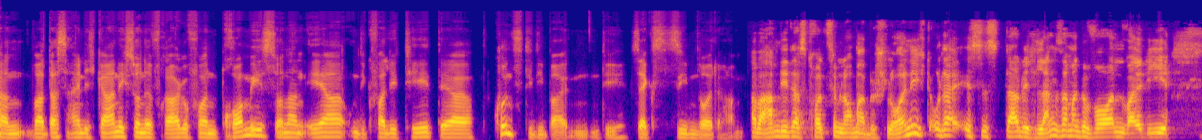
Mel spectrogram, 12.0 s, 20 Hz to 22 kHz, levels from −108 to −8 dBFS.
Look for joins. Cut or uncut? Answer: cut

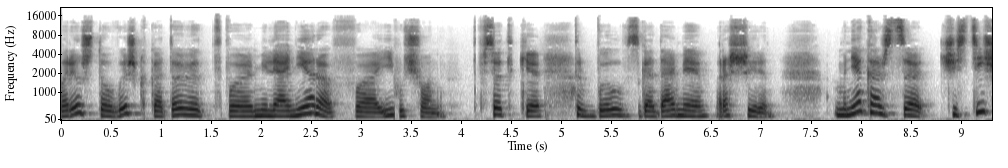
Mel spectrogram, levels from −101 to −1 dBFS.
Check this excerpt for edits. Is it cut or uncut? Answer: cut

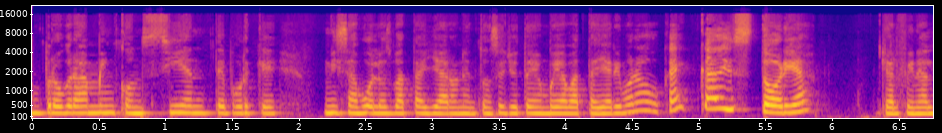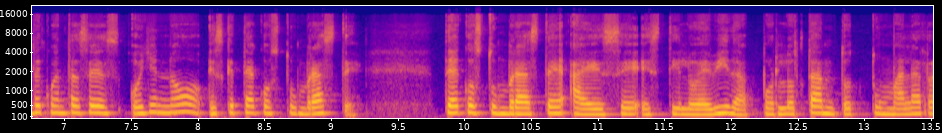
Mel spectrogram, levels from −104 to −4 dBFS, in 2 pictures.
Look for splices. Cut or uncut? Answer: uncut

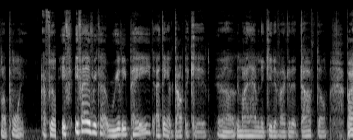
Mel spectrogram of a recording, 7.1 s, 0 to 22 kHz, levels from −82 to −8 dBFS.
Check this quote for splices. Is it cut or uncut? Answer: cut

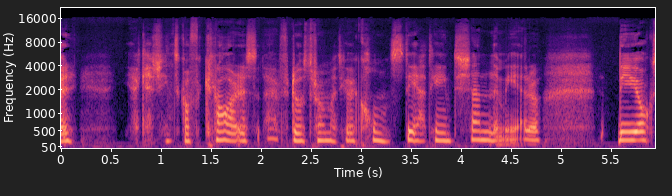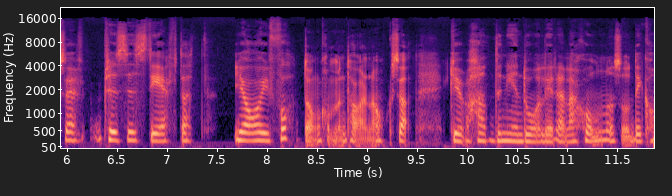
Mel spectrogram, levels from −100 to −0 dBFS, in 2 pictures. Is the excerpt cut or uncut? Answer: uncut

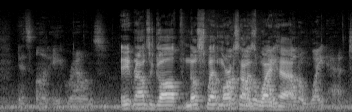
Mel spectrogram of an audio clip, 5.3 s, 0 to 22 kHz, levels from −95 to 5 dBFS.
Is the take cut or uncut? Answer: uncut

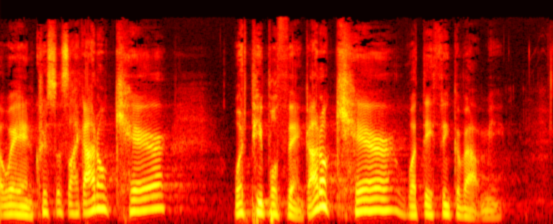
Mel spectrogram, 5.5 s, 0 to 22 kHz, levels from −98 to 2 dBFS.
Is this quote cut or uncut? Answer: uncut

